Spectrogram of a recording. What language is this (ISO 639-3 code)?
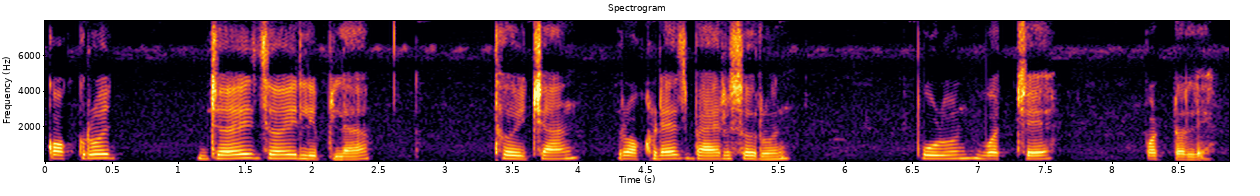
kok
